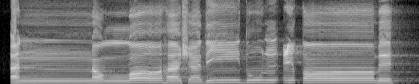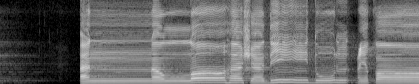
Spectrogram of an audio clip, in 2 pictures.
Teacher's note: Huruf qa kita panjangkan 2, 4 atau 6 harokat karena di depan huruf qa terdapat alif sebelum huruf pemberhentian, dan huruf pemberhentian huruf B kita sukunkan atau kita matikan, dan karena dia sukun maka kita pantulkan atau kita qalqalahkan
